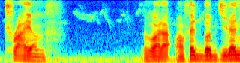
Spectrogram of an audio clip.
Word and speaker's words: Triumph: Triumph Motorcycles, donc les motos Triumph ou en français, on va prononcer ça Triomphe souvent parce que ça se traduit littéralement par triomphe mais en anglais, on prononce Triumph.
